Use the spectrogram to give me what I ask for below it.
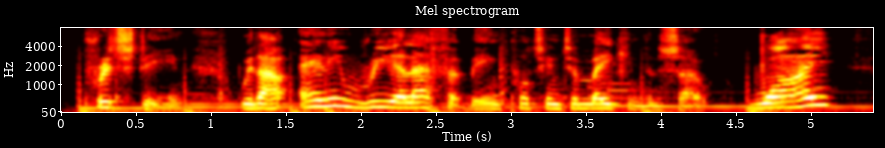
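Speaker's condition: No condition

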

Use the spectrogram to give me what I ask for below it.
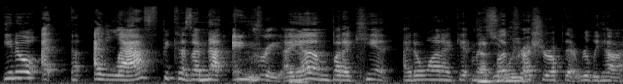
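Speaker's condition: No condition

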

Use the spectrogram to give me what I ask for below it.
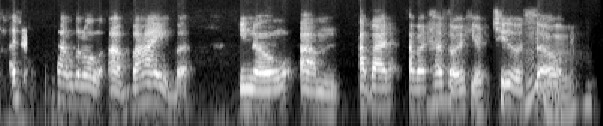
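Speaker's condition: Down syndrome; flat feet

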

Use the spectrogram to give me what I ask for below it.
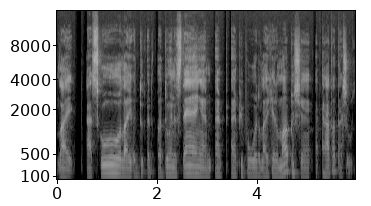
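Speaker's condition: Stuttering; stutters when talking, no stutter when rapping on the mic; repeated words, prolonged sounds

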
